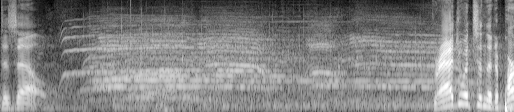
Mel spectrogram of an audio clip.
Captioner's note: audience applauding and cheering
